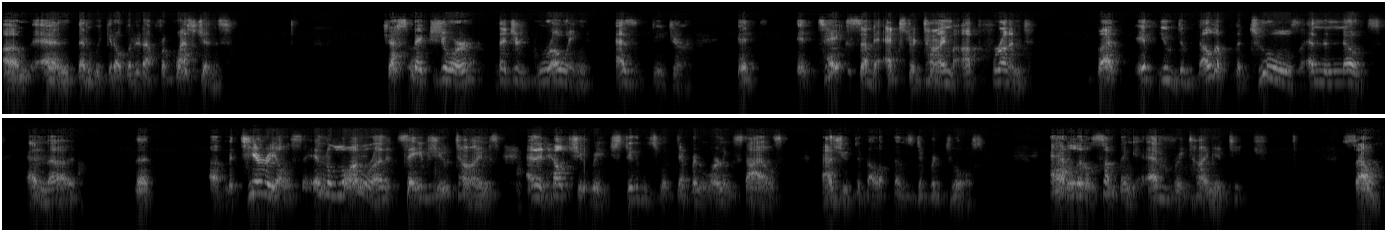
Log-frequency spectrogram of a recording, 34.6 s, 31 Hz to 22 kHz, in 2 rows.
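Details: Adult woman with spasmodic dysphonia, which she says has no cure and began around 2010, progressively worsening since; she was awaiting a Botox injection that her doctor postponed; spasmodic dysphonia.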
